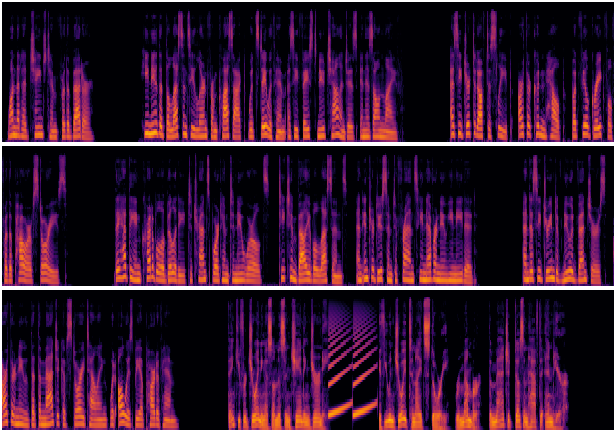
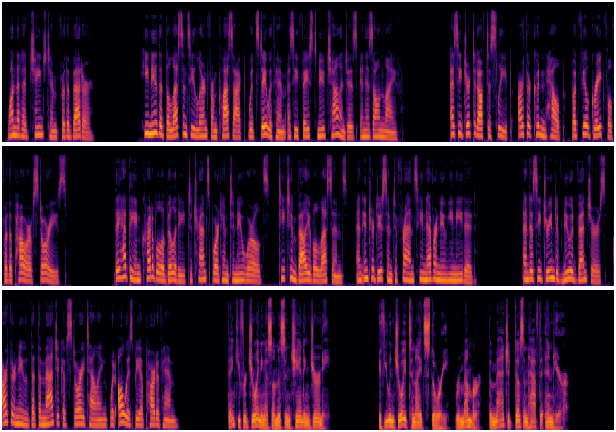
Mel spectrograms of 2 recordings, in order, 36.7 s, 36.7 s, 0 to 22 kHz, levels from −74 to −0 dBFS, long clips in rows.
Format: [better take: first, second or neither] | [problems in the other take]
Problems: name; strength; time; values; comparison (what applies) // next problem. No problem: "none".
second | siren; loud; at 31 s; peak 3 dB above the speech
